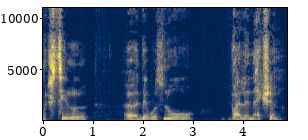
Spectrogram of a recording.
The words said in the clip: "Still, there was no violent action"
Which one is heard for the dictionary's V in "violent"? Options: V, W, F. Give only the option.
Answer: V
